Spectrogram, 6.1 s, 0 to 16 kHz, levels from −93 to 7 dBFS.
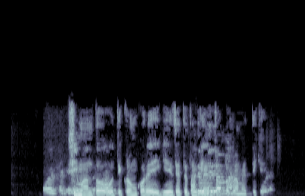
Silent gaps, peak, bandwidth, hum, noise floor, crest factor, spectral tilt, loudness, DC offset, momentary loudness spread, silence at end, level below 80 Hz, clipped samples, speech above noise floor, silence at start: none; 0 dBFS; 8 kHz; none; -77 dBFS; 14 dB; -5.5 dB/octave; -14 LUFS; under 0.1%; 12 LU; 0.65 s; -50 dBFS; under 0.1%; 62 dB; 0.85 s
